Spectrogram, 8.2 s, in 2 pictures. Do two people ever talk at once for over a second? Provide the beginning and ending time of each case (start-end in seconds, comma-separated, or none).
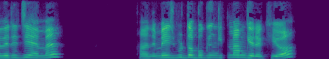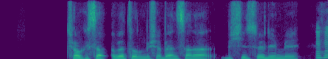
none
